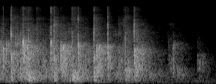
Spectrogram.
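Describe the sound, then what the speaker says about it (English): A small gathering at a civic sports announcement in Kelowna applauds, with a burst of close, fairly loud clapping that fades out over about two seconds. "Please give them a round of applause"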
